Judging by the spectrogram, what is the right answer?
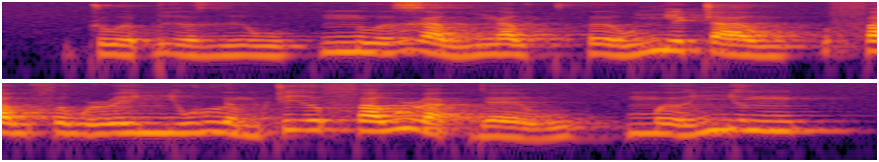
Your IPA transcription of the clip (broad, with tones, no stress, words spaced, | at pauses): ʈu˨˩˦ə̯ɓɨ˨˩ə̯ɣɨ˨˩w | nu˨˩˦ə̯ɣa˨˩˨wŋa˨˩w t̪ʰəː˨˩˦wɲe˧ʈa˨˩w | fa˨˩wfə˨˩w ɹe˧ɲə˧˥wlə˨˩˦m ʈi˧ə̯fa˧˥wɹa˨˩k̚ lɛ˨˩˨w | məː˨˩˦ɲə˧ŋ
